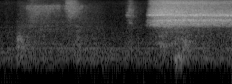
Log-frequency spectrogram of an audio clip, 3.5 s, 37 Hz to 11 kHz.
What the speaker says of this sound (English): Let us breathe 3 breaths here.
